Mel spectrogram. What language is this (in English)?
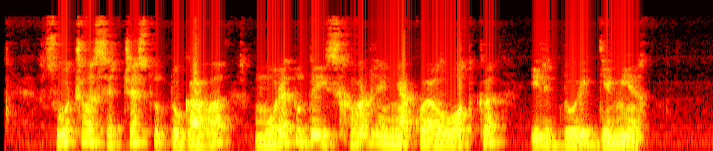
Bulgarian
